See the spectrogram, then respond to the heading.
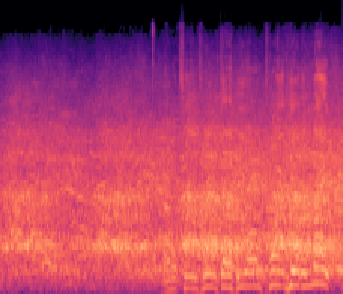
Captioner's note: crowd cheering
